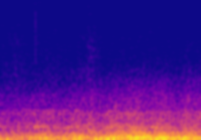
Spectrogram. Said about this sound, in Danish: Som så også ligger tæt på lufthavnen, kan jeg fortælle jer. Det er meget praktisk, det hele. Faktisk så flyver flyene lige indover.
